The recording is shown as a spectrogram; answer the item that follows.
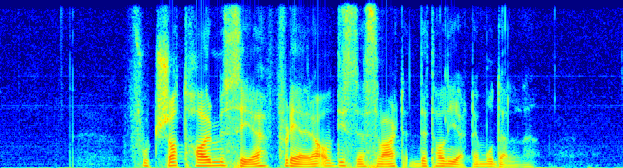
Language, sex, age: Norwegian, male, 32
